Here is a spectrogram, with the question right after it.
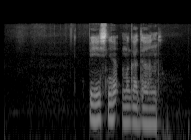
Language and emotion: Russian, neutral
